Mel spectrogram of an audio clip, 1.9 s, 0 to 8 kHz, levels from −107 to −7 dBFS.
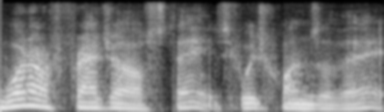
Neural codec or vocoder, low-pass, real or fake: codec, 16 kHz, 4.8 kbps, FACodec; 7.2 kHz; fake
